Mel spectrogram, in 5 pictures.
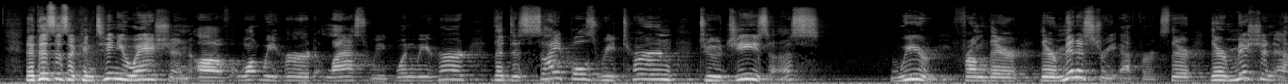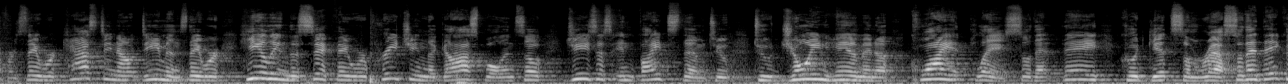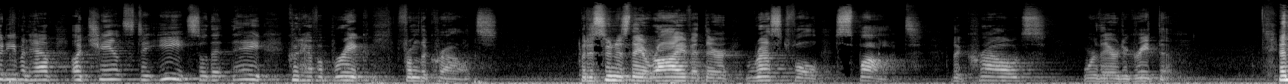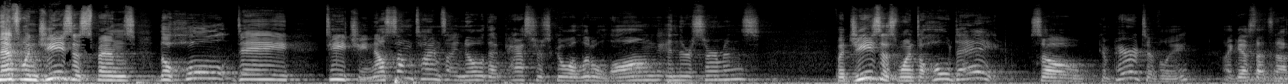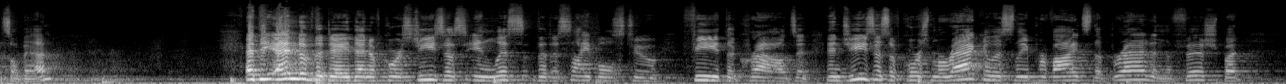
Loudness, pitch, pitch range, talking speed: -18 LUFS, 195 Hz, 170-220 Hz, 155 wpm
